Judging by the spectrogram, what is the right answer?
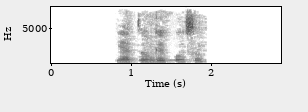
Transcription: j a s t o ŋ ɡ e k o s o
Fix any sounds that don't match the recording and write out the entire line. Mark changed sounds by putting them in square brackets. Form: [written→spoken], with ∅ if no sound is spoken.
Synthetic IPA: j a [s→∅] t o ŋ ɡ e k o s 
